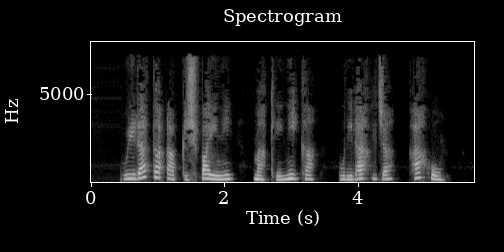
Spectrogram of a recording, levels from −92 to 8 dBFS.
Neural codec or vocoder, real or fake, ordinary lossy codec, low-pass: codec, 16 kHz in and 24 kHz out, 0.8 kbps, FocalCodec, streaming, 65536 codes; fake; MP3, 32 kbps; 7.2 kHz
